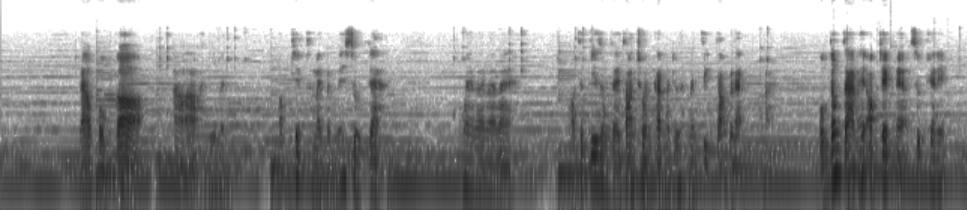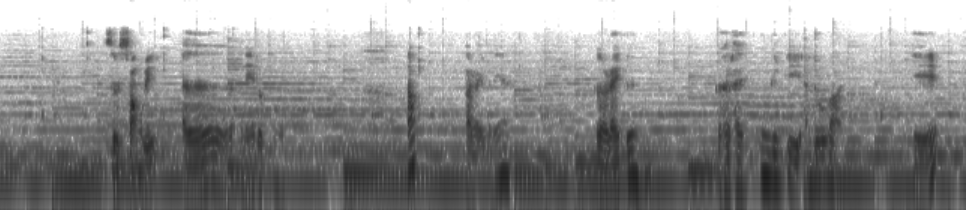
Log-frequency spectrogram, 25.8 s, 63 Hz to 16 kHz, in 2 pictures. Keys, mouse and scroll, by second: 2.0 click, 2.8 click, 3.0 click, 5.9 click, 6.7 right click, 7.5 click, 10.0 click, 11.9 click, 13.3-14.9 drag, 15.7 click, 18.2 click, 19.3 middle click, 23.5 click, 24.5 click.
